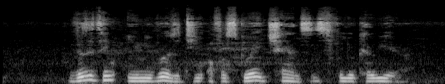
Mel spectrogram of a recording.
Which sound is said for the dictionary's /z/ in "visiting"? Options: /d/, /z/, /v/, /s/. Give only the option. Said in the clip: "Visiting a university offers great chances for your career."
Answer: /z/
